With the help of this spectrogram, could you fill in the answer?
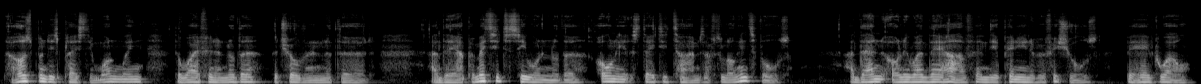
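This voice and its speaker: Man acting grave, husky social chronicler. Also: on the low side, a little fast, warm tone, dry recording. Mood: grave, measured. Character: grave male social writers of past centuries chronicling poverty. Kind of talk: dramatised reading in a radio play.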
